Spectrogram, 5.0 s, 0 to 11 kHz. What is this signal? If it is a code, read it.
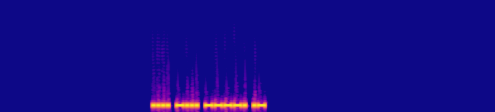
Morse code, heard as a keyed tone, about 49 wpm, 700 Hz. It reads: HB9A
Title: DXCC-100 Call Signs - 4 Characters - Repeated 2x - 50wpm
